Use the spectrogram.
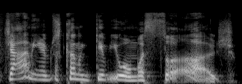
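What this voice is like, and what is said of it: Put-on New York accent. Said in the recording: “What was that accent? ... New York.”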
